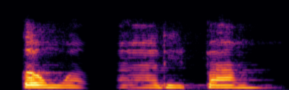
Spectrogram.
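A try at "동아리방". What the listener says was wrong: không đọc tông tùng tùng tùng cũng được thì tròn miệng nó ra tùng tùng a đi bang tùng a đi bang thì tùng a đi bang tròn miệng nhé tùng a đi bang tiếp là thi đấu thể thao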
